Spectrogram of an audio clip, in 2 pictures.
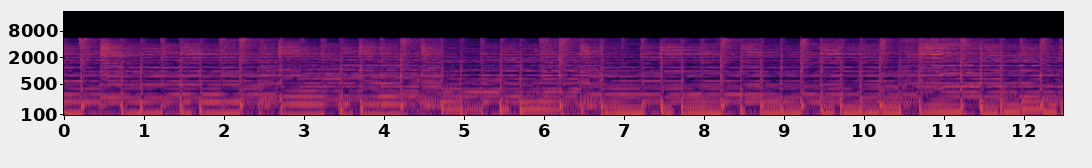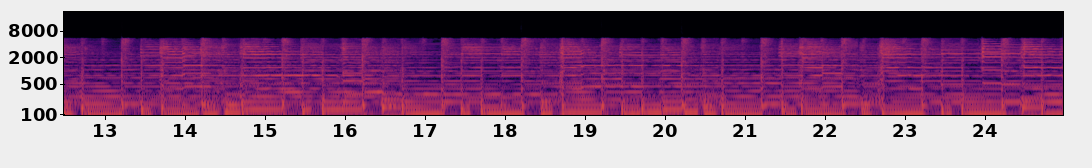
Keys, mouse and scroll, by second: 0.4 click, 2.0 click, 3.2 click, 3.4 click, 3.8 click, 4.2 click, 4.3 click, 4.6 click, 4.7 double click, 5.3 double click, 5.6 double click, 5.7 double click, 7.0 click, 7.1 click, 7.4 click, 7.5 double click, 7.7 double click, 7.9 double click, 8.1 double click, 8.2 double click, 8.4 double click, 8.9 click, 9.1 click, 9.3 click, 9.5 double click, 9.7 double click, 9.9 double click, 10.1 double click, 10.2 double click, 10.4 double click, 10.6 double click, 10.7 double click, 10.9 double click, 11.0 double click, 11.4 click, 11.6 click, 11.8 click, 12.2 click, 12.3 click, 12.6 click, 12.7 double click, 12.9 double click, 13.0 double click, 13.4 double click, 14.9 click, 15.0 click, 15.2 click, 15.7 click, 16.0 click, 16.4 click, 16.7 click, 17.2 click, 17.9 click, 18.1 click, 18.3 click, 18.6 click, 19.2 click, 19.4 click, 19.7 click, 19.8 double click, 19.9 double click, 20.1 double click, 20.4 double click, 20.5 double click, 20.6 double click, 20.8 double click, 21.2 double click, 21.3 double click, 21.6 click, 21.7 click, 21.9 click, 22.3 click, 22.4 click, 22.6 click, 22.8 double click, 23.1 double click.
